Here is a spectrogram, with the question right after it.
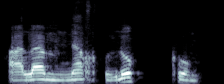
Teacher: Qaf ketemu kaf, qafnya hilang murni. Ya total masuk ke kaf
